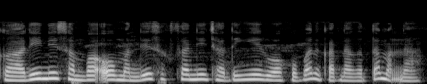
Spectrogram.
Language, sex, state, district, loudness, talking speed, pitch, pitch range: Garo, female, Meghalaya, South Garo Hills, -16 LUFS, 125 wpm, 215 Hz, 190-235 Hz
